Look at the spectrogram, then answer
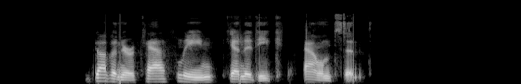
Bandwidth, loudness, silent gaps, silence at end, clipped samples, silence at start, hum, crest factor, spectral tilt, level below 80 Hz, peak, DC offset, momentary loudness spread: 11.5 kHz; -17 LUFS; 2.99-3.03 s; 1.65 s; under 0.1%; 0.95 s; none; 18 dB; -5 dB/octave; -56 dBFS; 0 dBFS; under 0.1%; 6 LU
